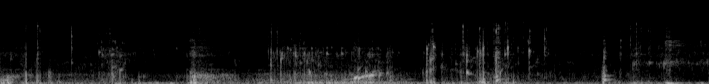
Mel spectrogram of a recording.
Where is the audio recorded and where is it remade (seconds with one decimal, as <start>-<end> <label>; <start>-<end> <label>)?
0.0-5.7 recorded; 5.7-6.3 remade; 6.3-7.1 recorded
